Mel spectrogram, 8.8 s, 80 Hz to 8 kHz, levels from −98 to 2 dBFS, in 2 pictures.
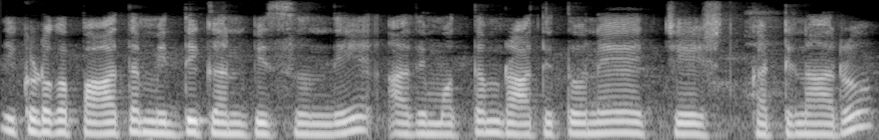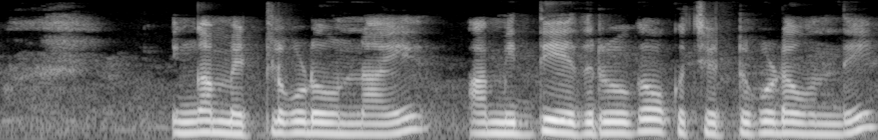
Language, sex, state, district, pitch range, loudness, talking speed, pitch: Telugu, female, Andhra Pradesh, Anantapur, 175-195 Hz, -16 LUFS, 135 wpm, 185 Hz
